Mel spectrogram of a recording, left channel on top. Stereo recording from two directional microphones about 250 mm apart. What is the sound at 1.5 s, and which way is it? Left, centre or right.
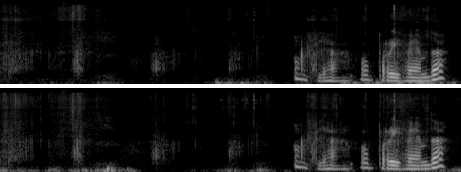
Walk, centre.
